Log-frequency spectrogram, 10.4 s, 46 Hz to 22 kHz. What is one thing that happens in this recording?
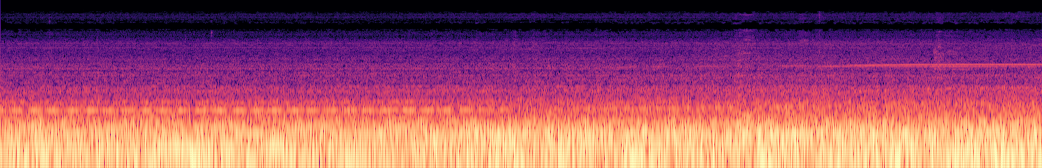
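The jet engines of an Airbus A321 airliner rumble and whine as it taxis, heard from inside the cabin.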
